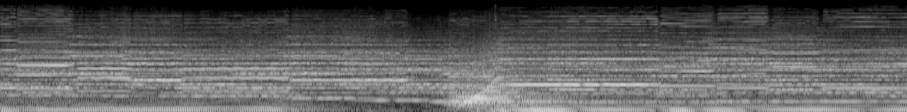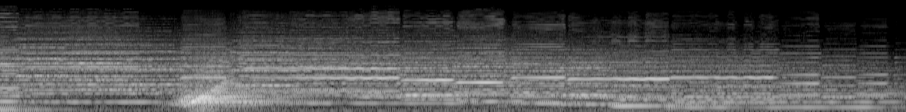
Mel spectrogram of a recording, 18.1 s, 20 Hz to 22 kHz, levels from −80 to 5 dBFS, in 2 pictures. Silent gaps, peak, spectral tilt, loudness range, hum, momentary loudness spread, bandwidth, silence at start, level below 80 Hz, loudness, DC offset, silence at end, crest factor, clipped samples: none; -4 dBFS; -4.5 dB/octave; 5 LU; none; 9 LU; 18 kHz; 0 s; -32 dBFS; -18 LUFS; under 0.1%; 0 s; 14 dB; under 0.1%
